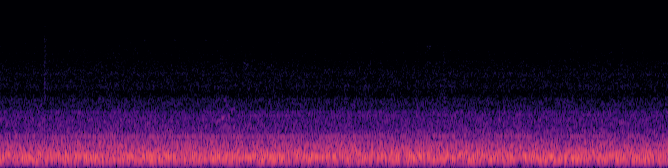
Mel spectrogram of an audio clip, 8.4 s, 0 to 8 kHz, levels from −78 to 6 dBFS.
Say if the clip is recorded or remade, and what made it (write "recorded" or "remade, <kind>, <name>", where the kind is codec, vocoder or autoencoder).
recorded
